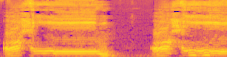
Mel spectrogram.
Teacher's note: جب یہاں وقف کریں گے نا تو اس یا مدہ کو مزید ہم لمبا کر دیں گے، 3 کل ٹوٹل جو ہے 3 یا 4 الف جو ہے وہ ہم اس کو لمبا مزید کر کے پڑھ سکتے ہیں۔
